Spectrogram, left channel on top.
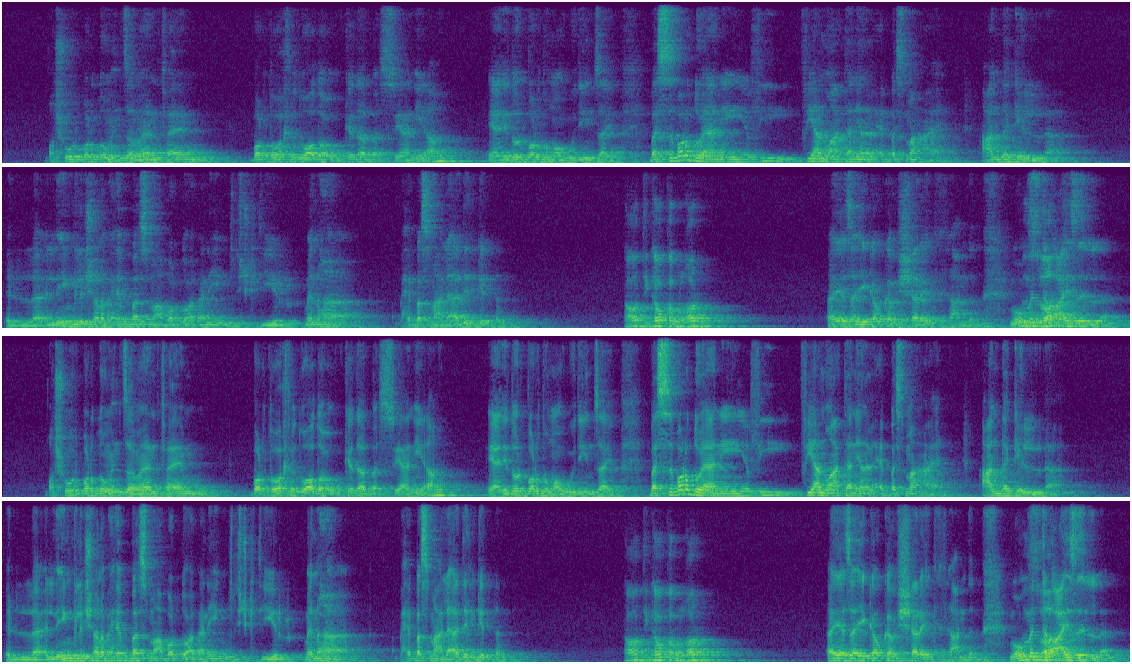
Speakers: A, on the right; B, in the centre.
A: مشهور برضه من زمان فاهم برضه واخد وضعه وكده بس يعني إيه اهو يعني دول برضه موجودين زيه بس برضه يعني في في انواع تانية انا بحب اسمعها يعني عندك ال ال الانجليش انا بحب اسمع برضه اغاني انجليش كتير منها بحب اسمع لأديل جدا
B: اه دي كوكب الغرب
A: هي زي كوكب الشرق <laughs> كده عندنا المهم
B: بالظبط
A: انت لو عايز ال...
